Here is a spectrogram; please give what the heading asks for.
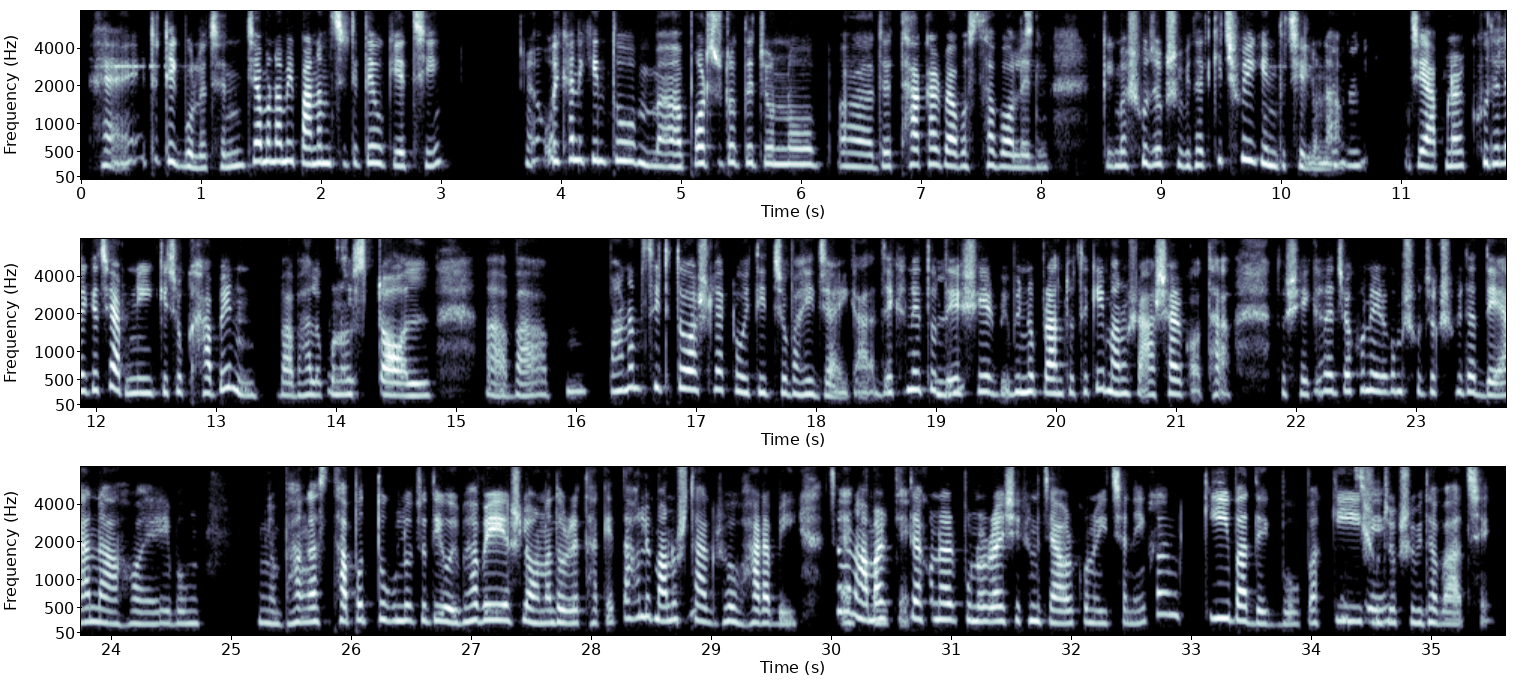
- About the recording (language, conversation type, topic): Bengali, unstructured, পর্যটকদের কারণে কি ঐতিহ্যবাহী স্থানগুলো ধ্বংস হয়ে যাচ্ছে?
- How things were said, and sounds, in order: horn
